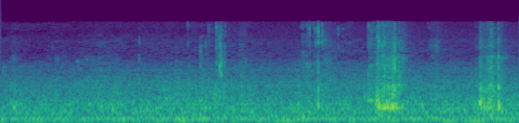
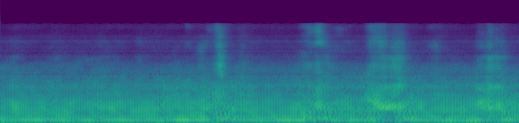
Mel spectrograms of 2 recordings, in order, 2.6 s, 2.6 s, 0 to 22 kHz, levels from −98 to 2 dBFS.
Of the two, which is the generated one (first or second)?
second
